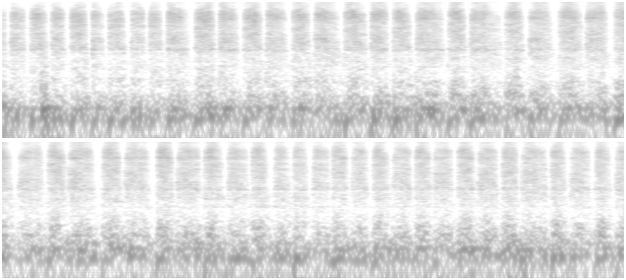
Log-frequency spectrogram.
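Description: A red felt-tip marker scribbles in continuous strokes across the thin paper page of an open coloring book resting on a box. Rapid, steady back-and-forth rubbing makes a bright, scratchy hiss that pulses with each stroke over a soft low rumble.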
